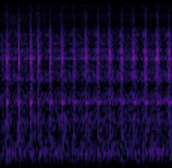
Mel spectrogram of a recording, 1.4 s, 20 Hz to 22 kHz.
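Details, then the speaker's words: Fujitsu M2551A 360k floppy drive spinning during repair with scope probes attached: rapid mechanical clicking, about ten sharp ticks a second over faint motor hum; owner suspects cables brushing against the mechanism. "Well, it sounds horrible, but there was our drive signature. Why is it making terrible clicking noises? Oh, I think the cables were brushing up against it."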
